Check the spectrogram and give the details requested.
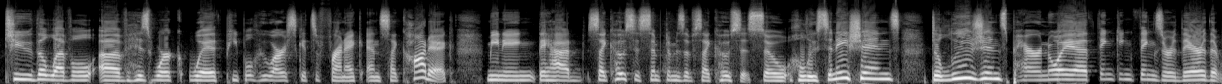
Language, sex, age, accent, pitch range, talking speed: English, female, 20-39, American, 190-240 Hz, 140 wpm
